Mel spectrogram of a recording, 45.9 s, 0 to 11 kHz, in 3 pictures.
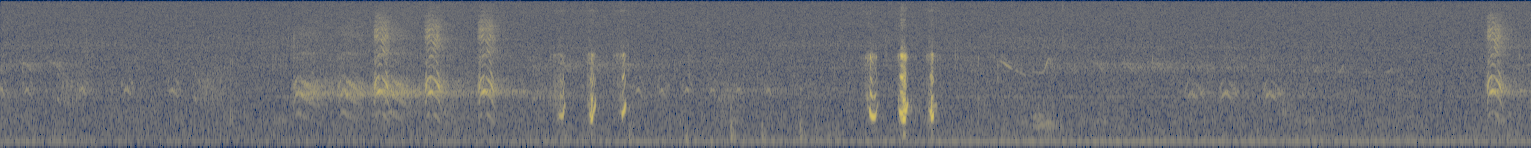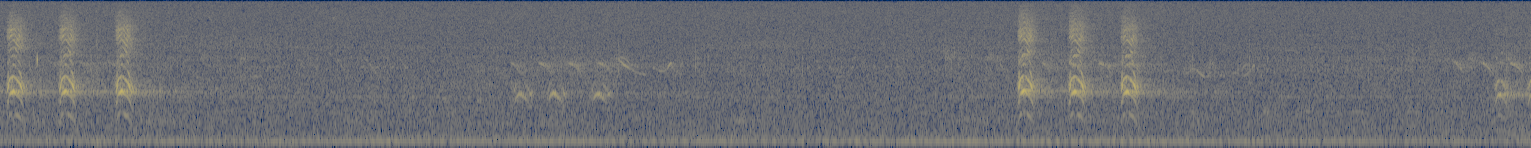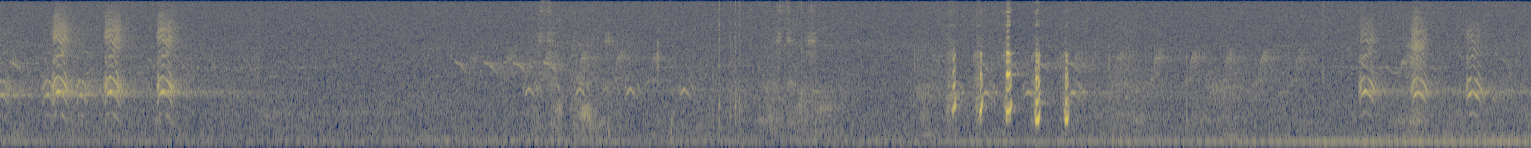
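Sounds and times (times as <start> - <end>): crow cawing: 2.9 - 6.3, 8.7 - 9.4, 30.3 - 32.5, 40.0 - 41.5, 44.2 - 45.7.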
